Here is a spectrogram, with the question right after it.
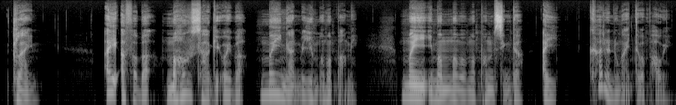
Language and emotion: Manipuri, fearful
